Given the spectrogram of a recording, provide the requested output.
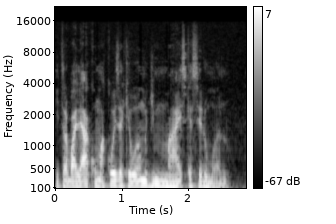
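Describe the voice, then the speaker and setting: The speaker talks at a very fast pace in a dark, mellow tone. The recording is very clean, with a silent background. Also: man. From Brazil, São Bernardo do Campo (São Paulo). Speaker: HR executive. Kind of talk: casual interview chat.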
